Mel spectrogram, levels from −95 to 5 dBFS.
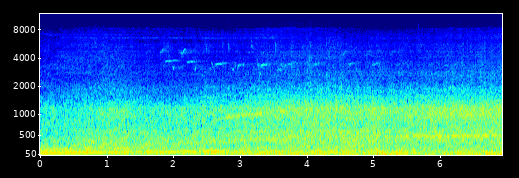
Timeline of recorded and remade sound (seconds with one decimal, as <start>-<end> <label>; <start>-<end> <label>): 0.0-0.8 remade; 0.8-2.2 recorded; 2.2-6.0 remade; 6.0-6.9 recorded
